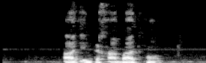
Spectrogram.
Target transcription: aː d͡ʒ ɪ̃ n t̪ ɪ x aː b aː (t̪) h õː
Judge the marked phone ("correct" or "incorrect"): correct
